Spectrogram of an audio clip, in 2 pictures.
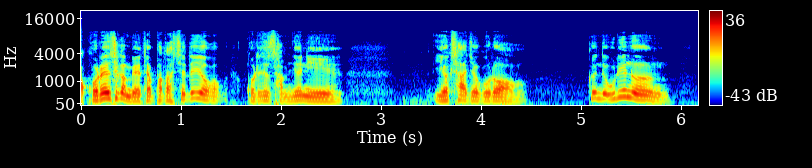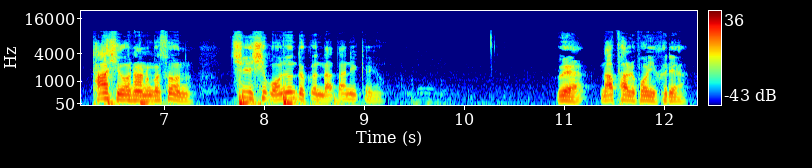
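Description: A man's voice: a little high, animated, normal speed, pauses often, no room sound. A man pastor preaching a sermon, reading scripture aloud and pressing his points with rhetorical questions. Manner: emphatic, rhetorical questions to the congregation.

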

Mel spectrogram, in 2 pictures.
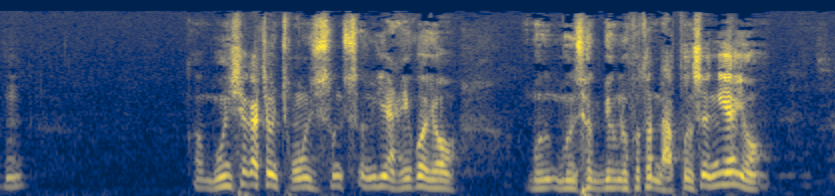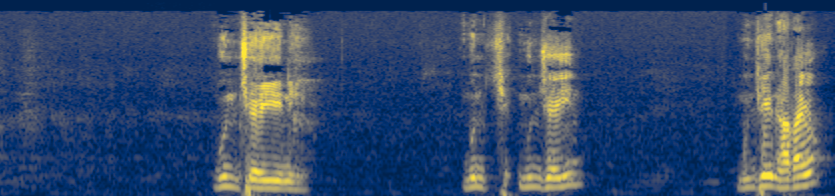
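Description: Male preacher, slightly high voice, emphatic sermon delivery that keeps prodding the listeners. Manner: emphatic, prodding the congregation with repeated "eh?".

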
